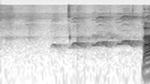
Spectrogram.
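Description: A high whine that rises in pitch in short pulses over about a second, then a man starts speaking near the end.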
